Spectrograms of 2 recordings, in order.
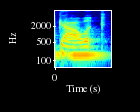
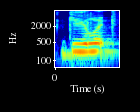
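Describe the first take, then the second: First: It is pronounced the Scottish way. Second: It is pronounced the Irish way. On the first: It refers to the Scottish language. "Gaelic is the Scottish" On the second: It refers to the Irish language. "Gaelic is the Irish"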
